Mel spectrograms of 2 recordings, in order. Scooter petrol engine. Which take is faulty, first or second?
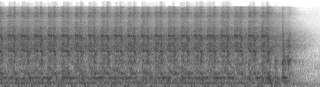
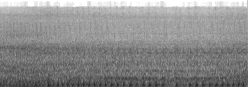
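first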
